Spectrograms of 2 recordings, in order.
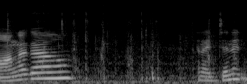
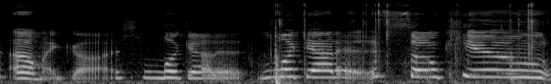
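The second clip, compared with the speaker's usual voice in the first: high, slow, stretched-out cooing; adoring coo; 7 semitones higher, slower than usual. Real, not acted. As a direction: melt over something adorable. Cooing over the picture.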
